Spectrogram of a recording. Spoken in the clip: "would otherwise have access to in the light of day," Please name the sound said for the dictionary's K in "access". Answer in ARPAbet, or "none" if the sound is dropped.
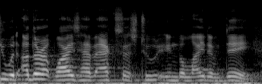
K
